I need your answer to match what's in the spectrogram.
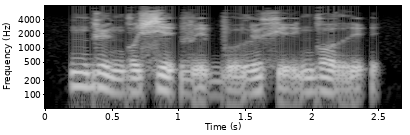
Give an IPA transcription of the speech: ŋ ɡ ʏ ŋ ɡ ɔ ɕ e ʔ v ḛ b o̰ l ʏ x ḛ ŋ ɡ ɔ r ḛ ʔ

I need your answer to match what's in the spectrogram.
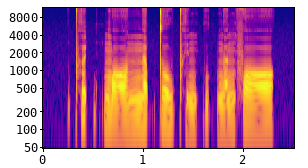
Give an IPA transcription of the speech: pʰ ɵ˥ t̚ ɪ˧ k̚ m ɔː˨˥ n n̪ ɐ˥ p̚ t̪ o˥ w pʰ ɪ˨ ŋ kʷ ɐ˨ k̚ ŋ ɐ˨˥ ŋ f ɔː˧

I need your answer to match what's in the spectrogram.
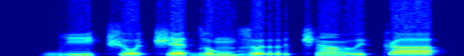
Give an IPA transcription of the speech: b iː˦ t͡ʃ o˨˦ t͡ʃ ɛ˦ d o˦ ŋ z ʊ˨ r t͡ʃ ã˨ β ɪ˨ k a˦

